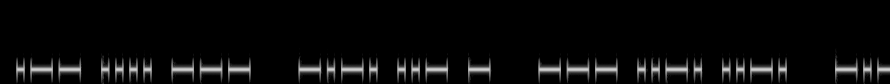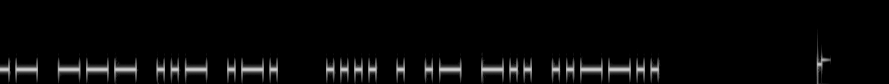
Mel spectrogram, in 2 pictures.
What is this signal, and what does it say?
Morse code, heard as a keyed tone, about 17 wpm, 700 Hz. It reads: WHO CUT OFF YOUR HEAD?
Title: Sentences from Top 1000 Words - Review Part 1 - 17wpm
